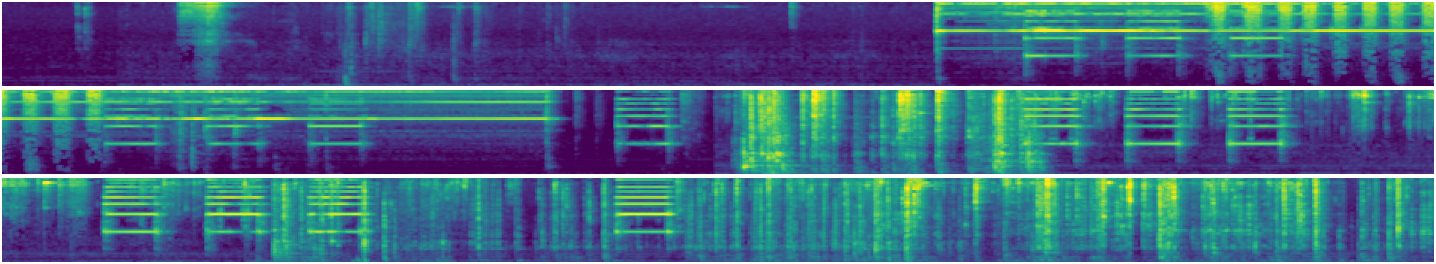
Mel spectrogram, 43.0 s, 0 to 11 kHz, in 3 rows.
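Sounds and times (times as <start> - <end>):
continuous high tone: 9.4 - 19.8
fire alarm short beeps: 9.4 - 21.2, 24.5 - 27.3, 29.6 - 32.4, 34.8 - 35.4
rustling handling noise: 31.3 - 34.6, 35.4 - 42.9.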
